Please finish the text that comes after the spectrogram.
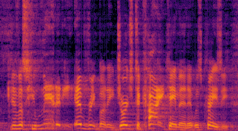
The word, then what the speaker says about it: Takei: us ity everybody George teai came in it was crazy it's pronounced te uh Jim Rash came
